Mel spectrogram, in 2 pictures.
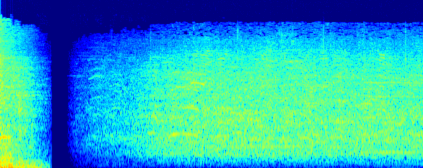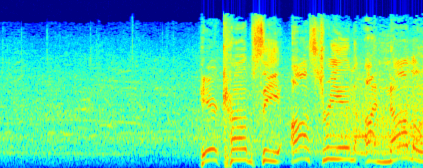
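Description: A large arena crowd roars and cheers.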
